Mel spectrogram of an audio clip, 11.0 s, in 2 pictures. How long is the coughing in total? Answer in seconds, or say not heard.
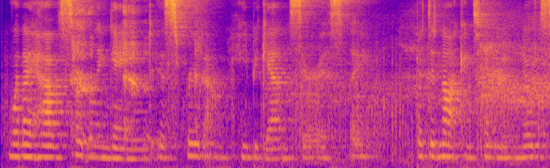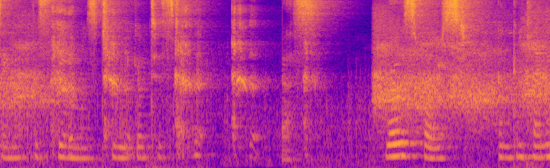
4 s.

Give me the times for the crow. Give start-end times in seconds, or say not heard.
2.9-6.3, 9.2-10.9.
